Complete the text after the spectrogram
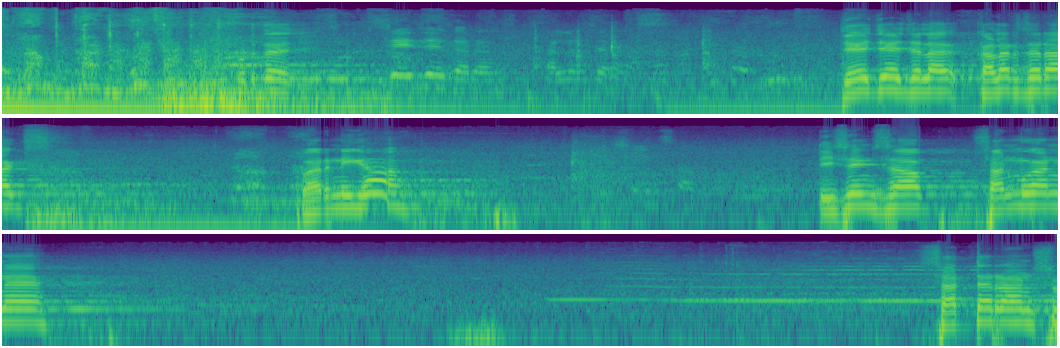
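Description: A young man speaks with animation into a microphone through loudspeakers, in an echoing hall.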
